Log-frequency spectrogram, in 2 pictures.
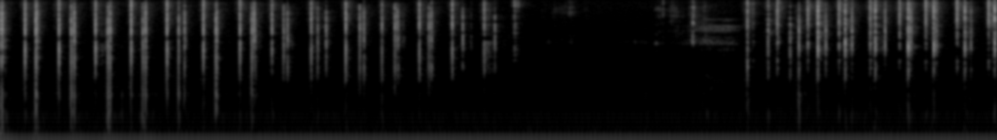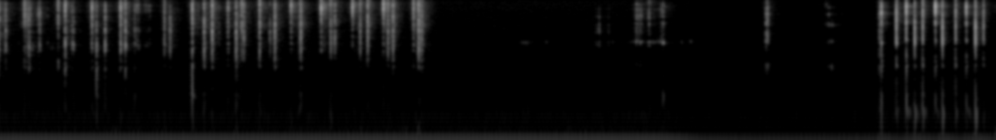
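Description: Long nails scratch the head and hair of a small hollow vinyl Funko Pop figure of Sailor Jupiter held in hand. The result is rapid bursts of dry, bright scratching clicks, with short quiet gaps between runs, over a steady low hum.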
